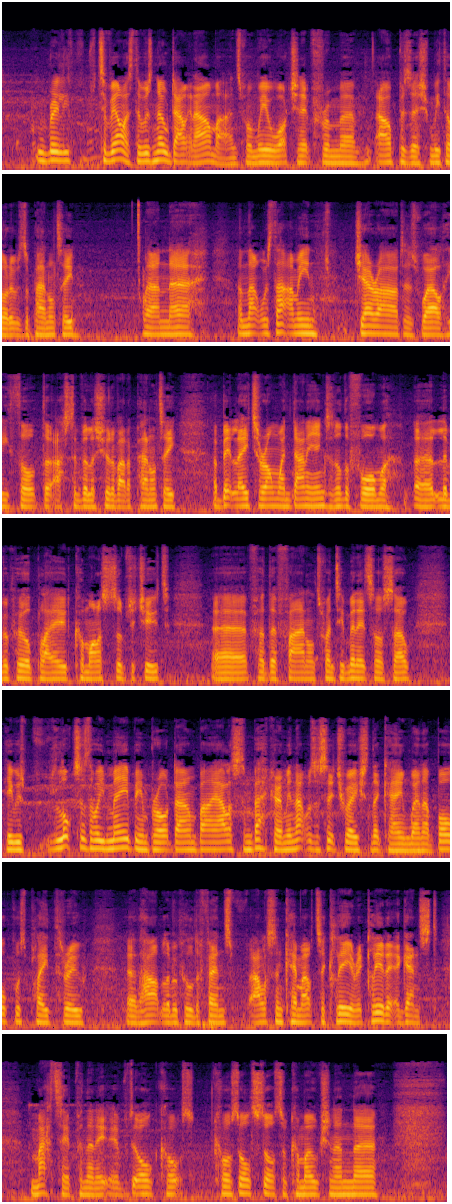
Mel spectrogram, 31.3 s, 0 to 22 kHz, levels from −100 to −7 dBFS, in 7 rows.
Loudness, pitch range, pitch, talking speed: -23 LUFS, 120-140 Hz, 125 Hz, 245 wpm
